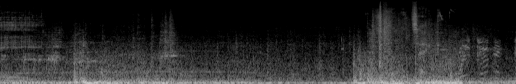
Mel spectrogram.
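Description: Tank cannon fire in World of Tanks, a heavy gun shot striking the lower plate of a Tier 9 Mauschen during a Tier 10 Chinese heavy tank battle; booming blasts and mechanical clanks over rumbling battle noise, with a commentator talking throughout.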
